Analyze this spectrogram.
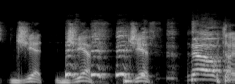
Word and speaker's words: Git: It's a G. It's a soft G. It's always JIT.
